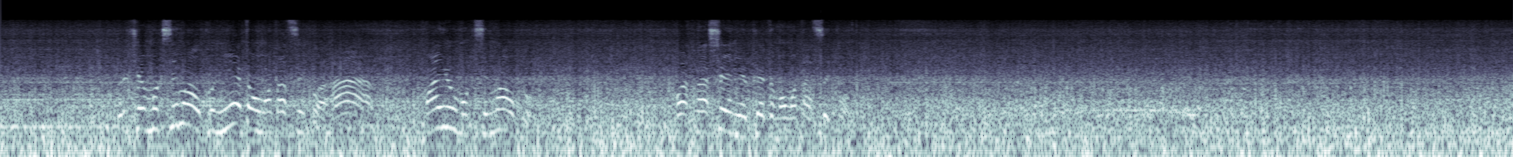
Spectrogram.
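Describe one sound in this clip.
Wind buffets loudly against the rider at speed.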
